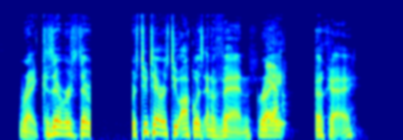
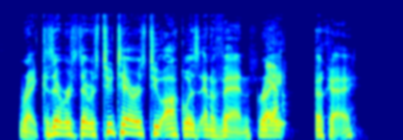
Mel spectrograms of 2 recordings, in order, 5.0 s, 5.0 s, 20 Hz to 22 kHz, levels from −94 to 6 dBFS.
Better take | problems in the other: second | audio freezing; at 1 s for 0.5 s

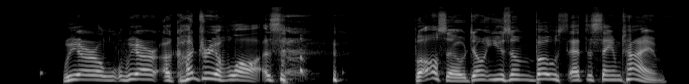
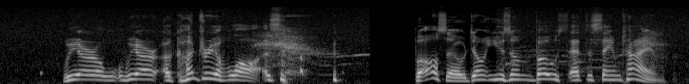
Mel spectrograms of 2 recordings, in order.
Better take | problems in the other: first | hiss; noticeable; until 3.5 s and from 5 s on; 15 dB below the speech

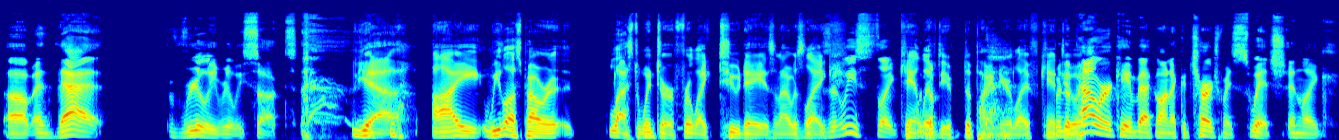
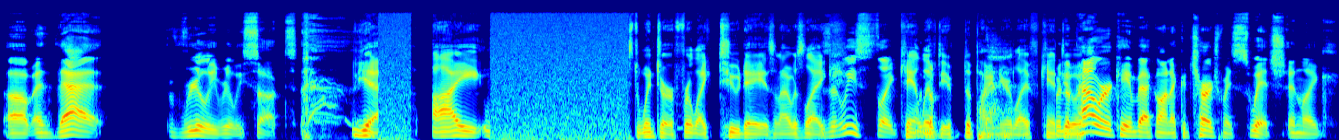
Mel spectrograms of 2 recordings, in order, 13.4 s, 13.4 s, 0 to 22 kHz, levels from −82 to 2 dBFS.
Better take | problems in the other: first | audio cutting out; filled with static; at 4 s and at 5 s for 1.5 s

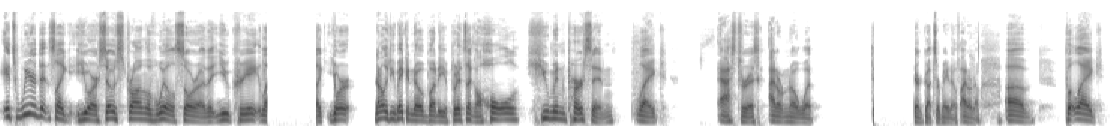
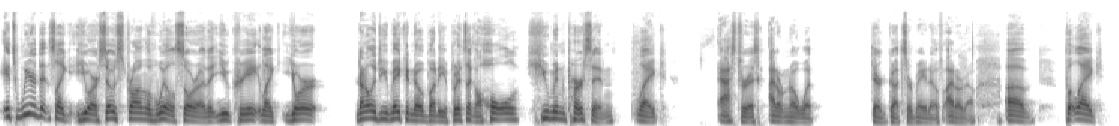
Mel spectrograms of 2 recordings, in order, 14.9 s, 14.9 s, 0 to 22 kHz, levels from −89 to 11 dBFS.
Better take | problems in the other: second | audio freezing; at 3.5 s for 0.5 s and at 12 s for 0.5 s

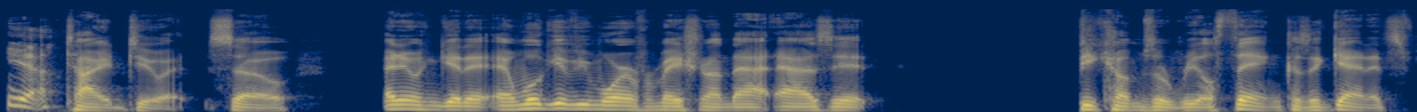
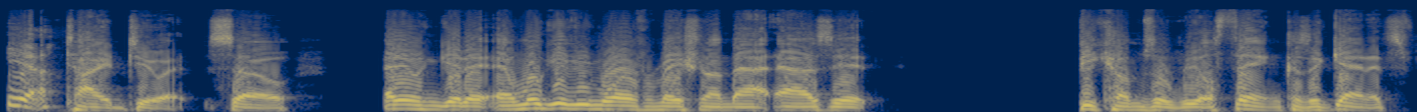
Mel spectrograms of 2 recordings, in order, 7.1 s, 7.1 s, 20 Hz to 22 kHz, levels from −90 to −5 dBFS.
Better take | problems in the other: first | distortion; heavy; 14% of the sound clipped

